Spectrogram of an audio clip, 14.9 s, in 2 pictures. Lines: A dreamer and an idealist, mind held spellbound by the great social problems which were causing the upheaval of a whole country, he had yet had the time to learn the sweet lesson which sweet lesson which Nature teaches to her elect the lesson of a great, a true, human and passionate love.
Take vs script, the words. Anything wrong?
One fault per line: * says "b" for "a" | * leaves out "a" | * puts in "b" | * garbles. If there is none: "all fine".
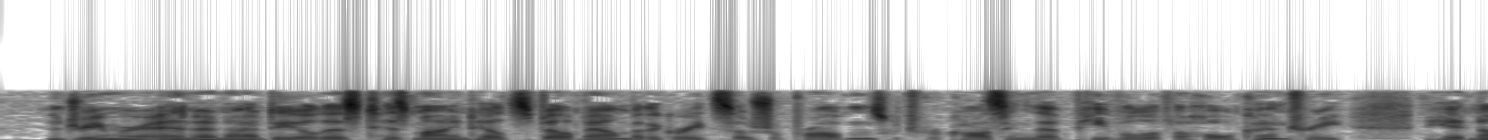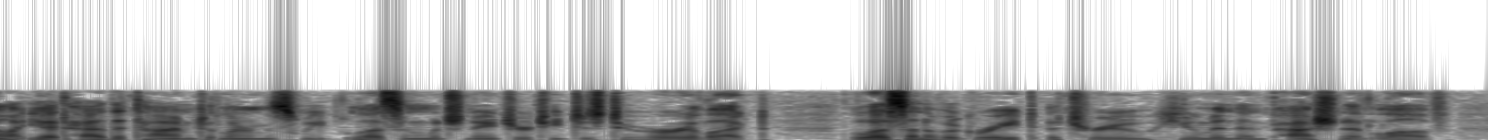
* puts in "his"
* puts in "not"
* leaves out "sweet lesson which"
